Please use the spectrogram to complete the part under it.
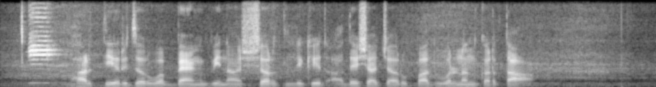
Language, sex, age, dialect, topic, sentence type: Marathi, male, 36-40, Southern Konkan, banking, statement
